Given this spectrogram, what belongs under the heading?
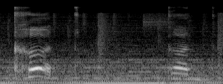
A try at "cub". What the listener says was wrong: It's a b. Cub. Cub. Cub.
